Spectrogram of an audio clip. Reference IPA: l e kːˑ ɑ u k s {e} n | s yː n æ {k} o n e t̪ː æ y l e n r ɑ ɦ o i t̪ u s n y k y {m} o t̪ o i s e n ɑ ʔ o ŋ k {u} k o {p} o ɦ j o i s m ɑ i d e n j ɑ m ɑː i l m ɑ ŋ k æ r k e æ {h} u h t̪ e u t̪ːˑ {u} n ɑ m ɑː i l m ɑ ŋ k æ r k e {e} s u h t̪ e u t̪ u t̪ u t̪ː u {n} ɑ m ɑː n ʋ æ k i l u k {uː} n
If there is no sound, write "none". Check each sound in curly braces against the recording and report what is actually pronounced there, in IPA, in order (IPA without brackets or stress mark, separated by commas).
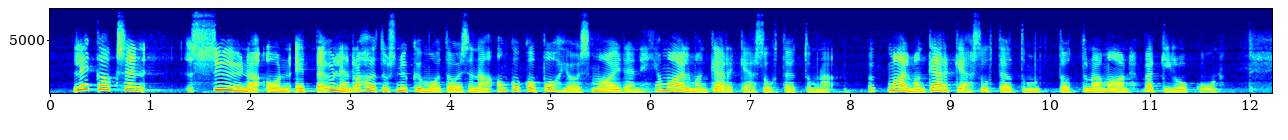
e, ʔ, m, o, p, s, u, æ, n, uː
